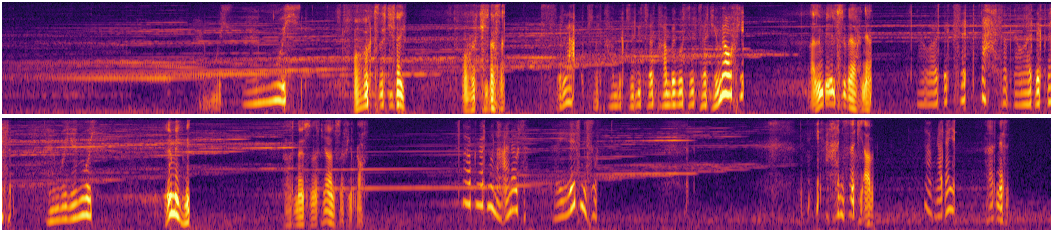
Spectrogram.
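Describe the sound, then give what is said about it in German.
Audio tape being rewound, giving many rapid squeaky chirps of sped-up voices in quick, uneven bursts, high-pitched and chattering throughout. “fahren Sie das Band zurück.”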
